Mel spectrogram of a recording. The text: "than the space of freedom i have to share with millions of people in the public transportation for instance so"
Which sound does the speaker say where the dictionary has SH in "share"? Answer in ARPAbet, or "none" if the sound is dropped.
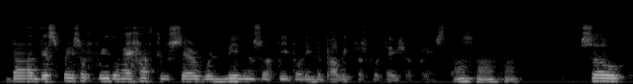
S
